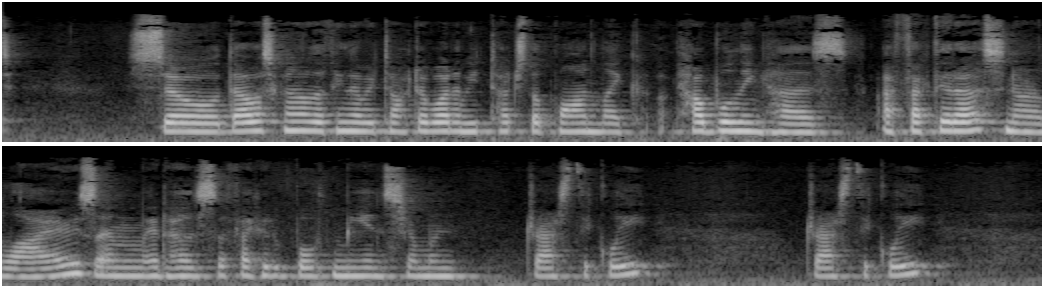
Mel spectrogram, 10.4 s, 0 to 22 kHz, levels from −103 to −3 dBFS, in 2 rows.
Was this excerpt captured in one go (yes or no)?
no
